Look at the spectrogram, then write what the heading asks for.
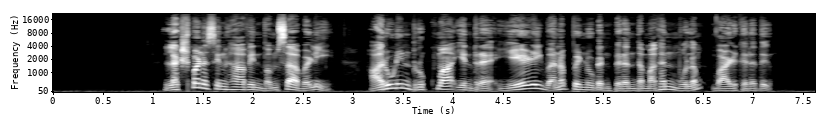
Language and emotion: Tamil, neutral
